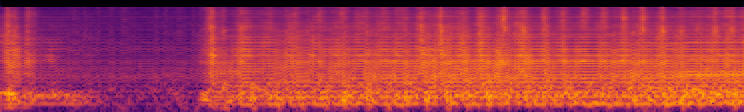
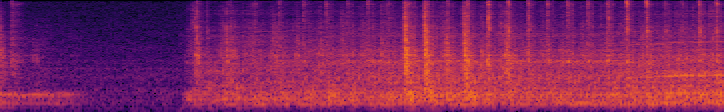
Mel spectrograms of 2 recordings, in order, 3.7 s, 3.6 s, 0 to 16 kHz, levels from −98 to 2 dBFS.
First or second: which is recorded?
second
